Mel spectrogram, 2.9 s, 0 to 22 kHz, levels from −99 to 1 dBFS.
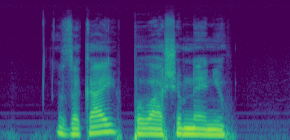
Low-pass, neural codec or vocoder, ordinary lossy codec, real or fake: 19.8 kHz; none; none; real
